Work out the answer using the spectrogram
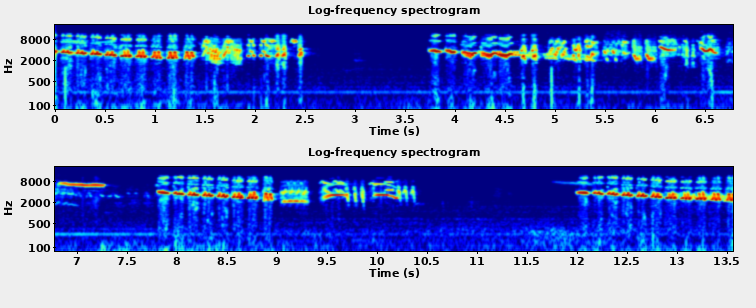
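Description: Redwing song: four high, bright bursts, each opening with a sliding descending phrase and breaking into fast twittering chatter. Brief silences separate the bursts, with a faint low hum underneath.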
